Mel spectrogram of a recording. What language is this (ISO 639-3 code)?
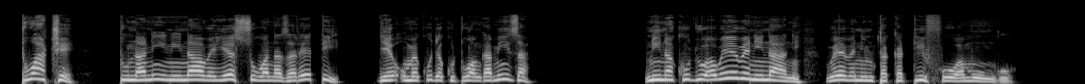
swa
